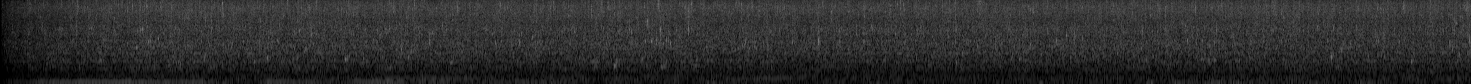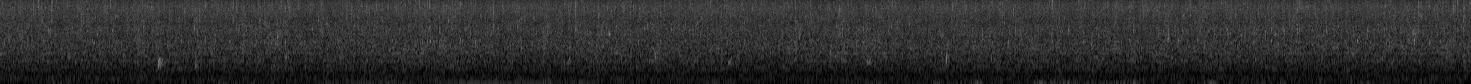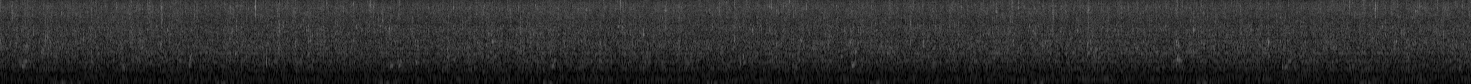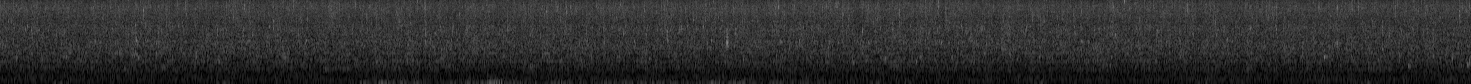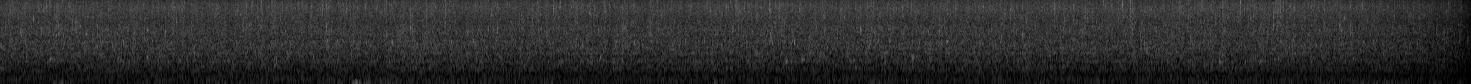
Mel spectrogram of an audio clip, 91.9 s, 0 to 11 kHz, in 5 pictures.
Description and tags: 25.12.11: about 3 p.m. sound of the watercourse. Mlynska street in Sobieszow (south-west Poland). recorder: zoom h4n. fade in/out.
watercourse, water, stream, fieldrecording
